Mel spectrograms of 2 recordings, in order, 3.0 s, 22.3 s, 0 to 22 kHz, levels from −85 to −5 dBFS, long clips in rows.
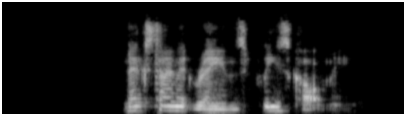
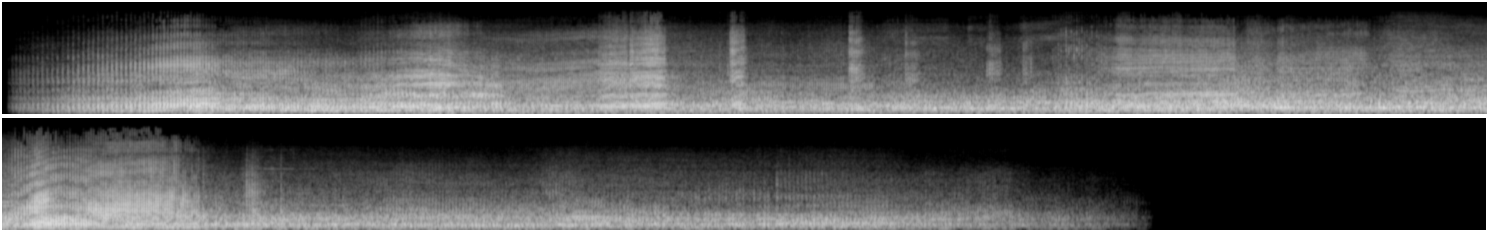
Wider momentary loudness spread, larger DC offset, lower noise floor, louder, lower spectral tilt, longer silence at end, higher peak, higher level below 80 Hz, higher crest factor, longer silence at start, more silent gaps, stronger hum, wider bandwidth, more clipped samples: second, 8 LU vs 12 LU; neither; first, under -90 dBFS vs -48 dBFS; second, -27 LUFS vs -23 LUFS; second, -3 dB/octave vs -5.5 dB/octave; second, 0.5 s vs 2.9 s; second, -12 dBFS vs -2 dBFS; second, -66 dBFS vs -50 dBFS; second, 16 dB vs 22 dB; first, 0.9 s vs 0.1 s; neither; first, 50 Hz at -50 dBFS vs none; second, 11.5 kHz vs 15 kHz; neither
